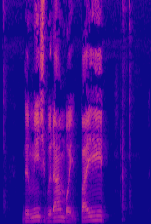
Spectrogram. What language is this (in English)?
Matsés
